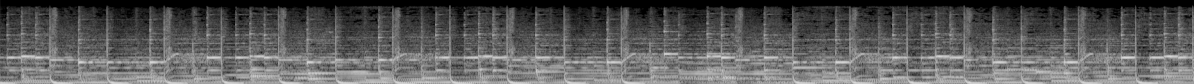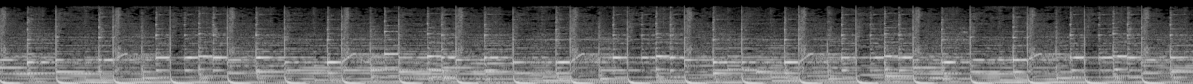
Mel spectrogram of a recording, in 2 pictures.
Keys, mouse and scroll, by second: 7.3-8.0 scroll down 3, 8.0-11.8 drag, 11.8-12.8 middle drag, 12.8-13.2 drag, 13.9-15.5 middle drag, 15.5-16.1 scroll down 1, 16.1-20.1 middle drag, 20.1-21.6 scroll down 4, 21.6-22.8 scroll down 1, 21.6 shift+a.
